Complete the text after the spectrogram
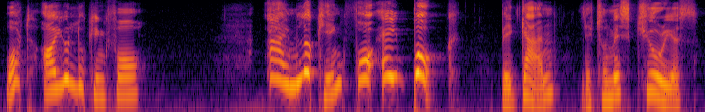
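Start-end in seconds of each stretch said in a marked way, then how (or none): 0.1-1.4 a higher, polite librarian voice; helpful and kind. Acted. Missus Page answers Miss Curious politely. Character voice. 2.7-4.6 put-on a curious little girl asking sweetly; little Miss Curious voice. Narrator voices Miss Curious asking her door. Character voice.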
